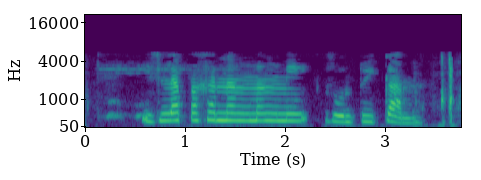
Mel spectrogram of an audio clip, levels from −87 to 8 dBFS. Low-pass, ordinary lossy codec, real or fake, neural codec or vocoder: 5.4 kHz; MP3, 24 kbps; real; none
